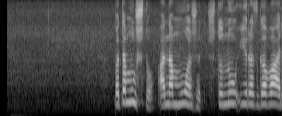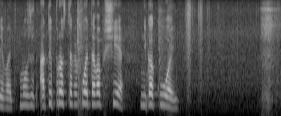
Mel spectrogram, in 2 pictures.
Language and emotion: Russian, angry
